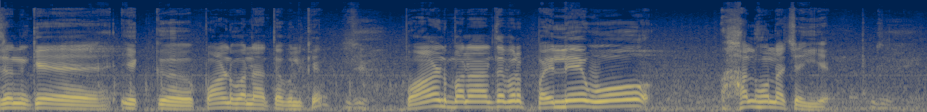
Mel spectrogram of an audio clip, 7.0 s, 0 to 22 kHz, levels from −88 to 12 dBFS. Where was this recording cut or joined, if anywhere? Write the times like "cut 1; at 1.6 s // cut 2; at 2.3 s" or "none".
none

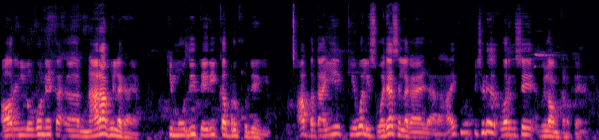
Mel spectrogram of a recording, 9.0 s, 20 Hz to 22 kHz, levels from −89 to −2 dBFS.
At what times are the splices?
none

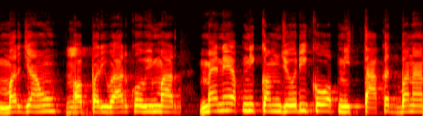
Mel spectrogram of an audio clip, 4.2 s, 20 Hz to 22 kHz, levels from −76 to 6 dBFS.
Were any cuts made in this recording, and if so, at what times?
cut 1; at 1.7 s

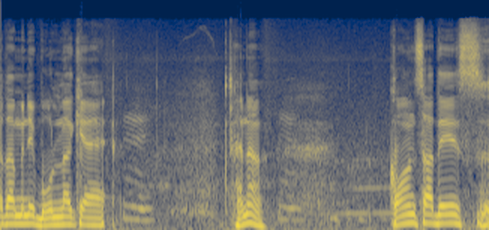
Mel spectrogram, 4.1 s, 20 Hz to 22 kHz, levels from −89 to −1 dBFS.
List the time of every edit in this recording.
none

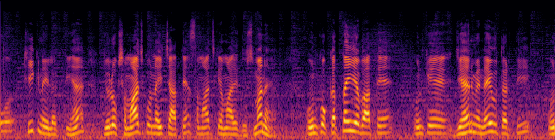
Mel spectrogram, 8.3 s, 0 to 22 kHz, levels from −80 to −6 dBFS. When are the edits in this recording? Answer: none

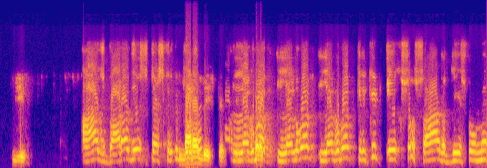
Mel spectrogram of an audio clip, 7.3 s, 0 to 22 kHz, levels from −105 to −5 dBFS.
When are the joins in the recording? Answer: none

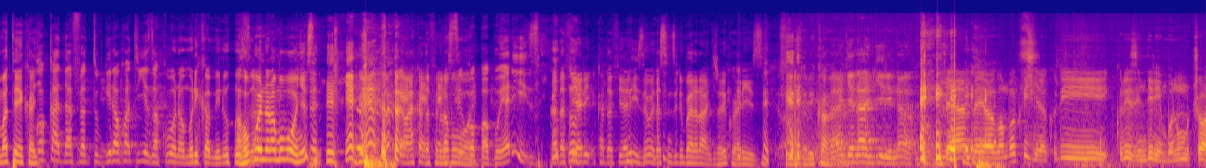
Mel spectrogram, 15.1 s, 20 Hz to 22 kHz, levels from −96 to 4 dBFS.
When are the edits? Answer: cut 1; at 9.7 s

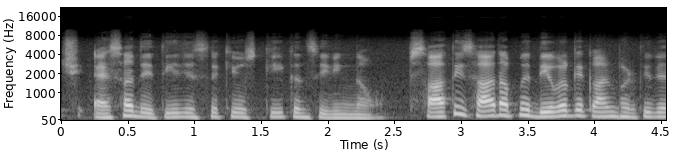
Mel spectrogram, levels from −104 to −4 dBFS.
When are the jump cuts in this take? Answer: cut 1; at 2.7 s

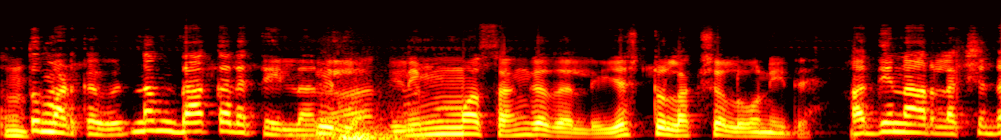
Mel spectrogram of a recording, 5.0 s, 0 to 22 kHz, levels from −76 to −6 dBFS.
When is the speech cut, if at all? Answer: cut 1; at 1.9 s

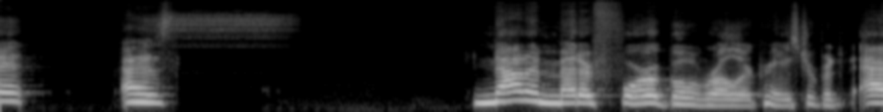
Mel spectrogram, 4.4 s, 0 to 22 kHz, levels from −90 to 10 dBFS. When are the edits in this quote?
none

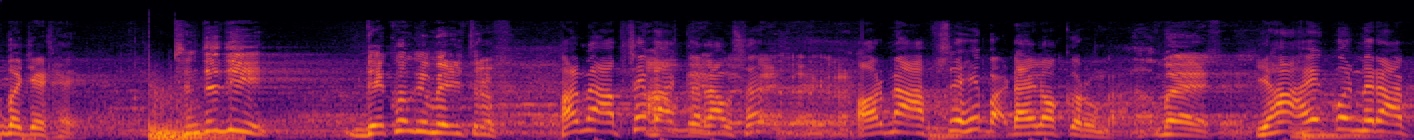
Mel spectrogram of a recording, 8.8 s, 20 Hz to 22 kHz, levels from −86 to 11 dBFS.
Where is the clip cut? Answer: cut 1; at 0.9 s

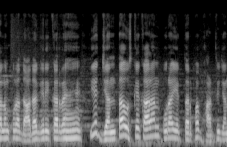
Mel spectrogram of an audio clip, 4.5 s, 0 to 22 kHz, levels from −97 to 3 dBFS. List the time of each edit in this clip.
cut 1; at 1.7 s

